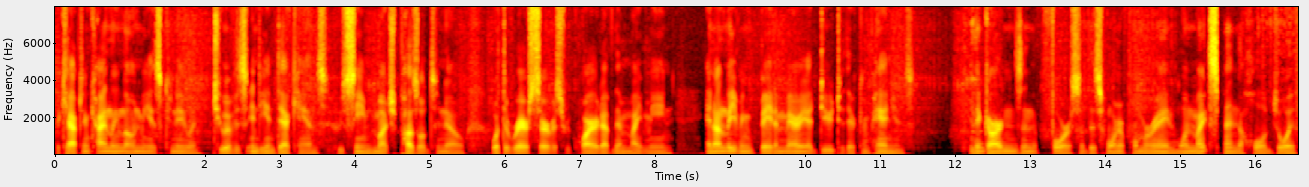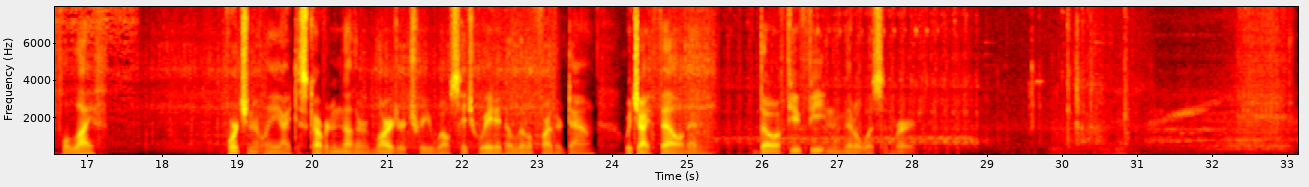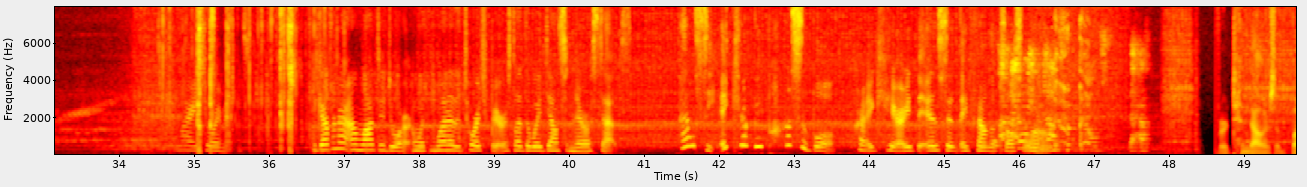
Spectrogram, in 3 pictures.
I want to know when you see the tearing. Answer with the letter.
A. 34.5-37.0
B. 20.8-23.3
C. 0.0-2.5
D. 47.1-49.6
A.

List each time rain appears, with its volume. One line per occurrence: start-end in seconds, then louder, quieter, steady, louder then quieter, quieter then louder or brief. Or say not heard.
not heard.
